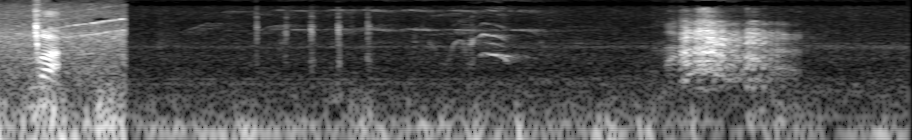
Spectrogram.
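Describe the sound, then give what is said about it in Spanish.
Birds call outdoors, a harsh burst opening the scene, then faint scattered chirps and clicks, and another loud squawking burst near the end over a low background rumble. “Hay celos entre los pájaros también.”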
